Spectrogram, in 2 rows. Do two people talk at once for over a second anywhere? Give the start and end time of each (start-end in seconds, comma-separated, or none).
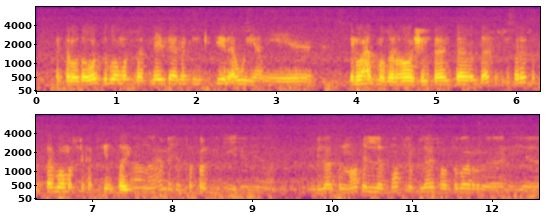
none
